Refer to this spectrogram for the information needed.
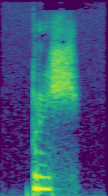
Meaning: pimple, spot, pustule
- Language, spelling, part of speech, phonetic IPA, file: Russian, прыщ, noun, [prɨɕː], Ru-прыщ.ogg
